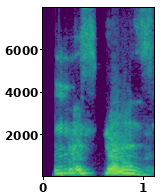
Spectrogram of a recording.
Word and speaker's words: muscles: Also, there's a C in muscles, but still. Fuck. I'm not writing that now. It phonetically reads muscles. Muscles.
